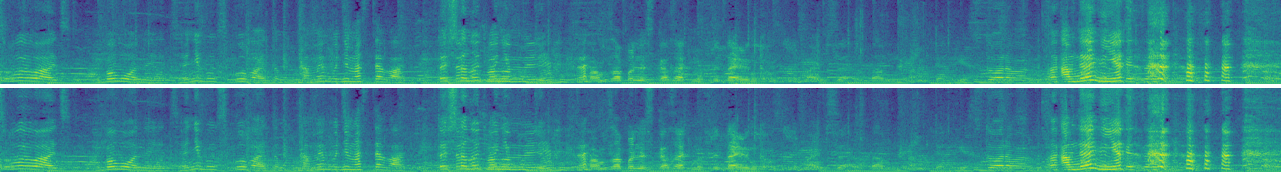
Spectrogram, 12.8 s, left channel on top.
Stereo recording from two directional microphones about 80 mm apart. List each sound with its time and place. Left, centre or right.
0.0 s music: right
1.0 s speech: right
3.0 s speech: centre
4.4 s speech: right
5.0 s speech: centre
5.9 s speech: right
9.8 s speech: right
11.0 s speech: centre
